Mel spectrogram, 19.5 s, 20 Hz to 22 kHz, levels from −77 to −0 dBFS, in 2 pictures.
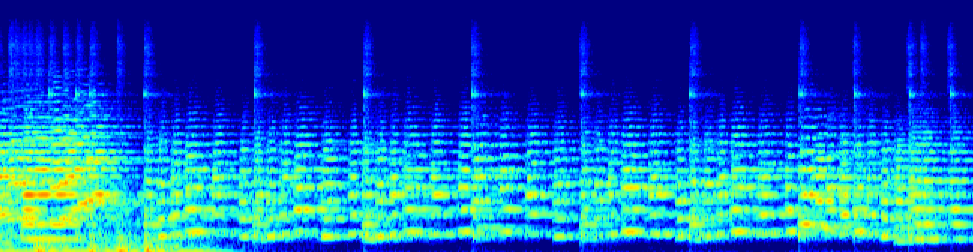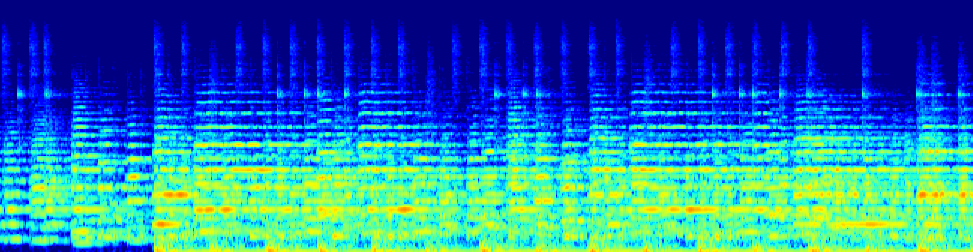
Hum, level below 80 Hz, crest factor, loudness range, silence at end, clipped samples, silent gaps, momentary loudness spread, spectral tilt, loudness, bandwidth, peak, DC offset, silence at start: none; -36 dBFS; 18 dB; 7 LU; 0 s; under 0.1%; none; 10 LU; -5 dB/octave; -25 LUFS; 16 kHz; -8 dBFS; under 0.1%; 0 s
